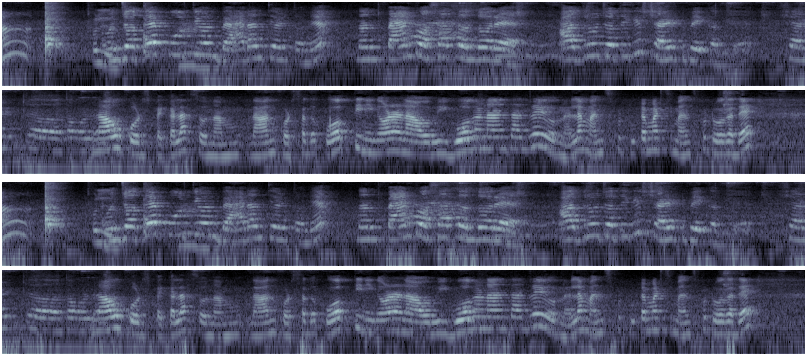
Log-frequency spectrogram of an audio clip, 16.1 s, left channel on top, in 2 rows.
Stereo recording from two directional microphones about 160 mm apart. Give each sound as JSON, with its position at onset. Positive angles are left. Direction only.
{"t": 1.2, "sound": "a woman's voice", "side_deg": -15}
{"t": 9.0, "sound": "a woman's voice", "side_deg": 10}
{"t": 12.5, "sound": "a woman's voice", "side_deg": 15}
